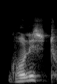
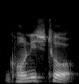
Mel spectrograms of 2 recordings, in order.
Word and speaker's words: ঘনিষ্ঠ: ট কিন্তু হয় না ঘনিষ্ঠ হয় ঠ ঠ উচ্চারণ হবে ঠিক আছে ঘনিষ্ঠ অর্থাৎ কিল লাঠি লা ল একা ঠ হসি বা ঠ এর দিকে লাঠি লাঠির ক্ষেত্রে কি ঠ উচ্চারণ হচ্ছে ট নয় তেমনটা এখানেও ঘনিষ্ঠ ঠ হবে মানে ঠ ট কিন্তু হবে না নেক্সট কোশ্চেন মিষ্টা অর্থাৎ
